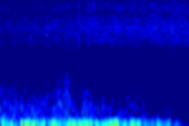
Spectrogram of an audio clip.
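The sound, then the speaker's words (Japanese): Soft, steady fizzing of a carbonated drink in a glass, a faint continuous hiss with tiny crackling pops, quiet, no voices. “炭酸パチパチパチパチ。”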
